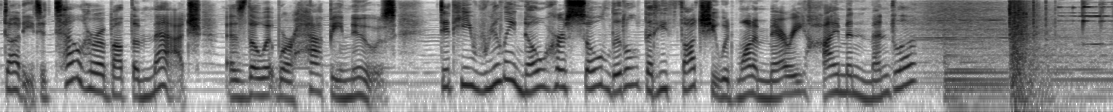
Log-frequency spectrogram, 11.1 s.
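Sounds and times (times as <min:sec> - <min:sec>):
speech: 0:00.0 - 0:10.1
door slamming: 0:10.0 - 0:11.1
brass mezuzah case falling onto the floor: 0:10.1 - 0:11.1.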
